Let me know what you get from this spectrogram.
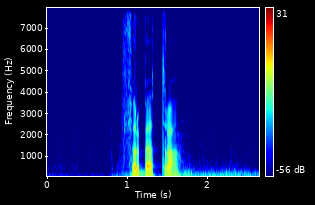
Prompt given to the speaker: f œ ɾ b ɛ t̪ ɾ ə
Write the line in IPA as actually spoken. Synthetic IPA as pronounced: f œ ɾ b ɛ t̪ ɾ a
